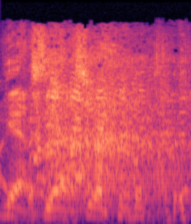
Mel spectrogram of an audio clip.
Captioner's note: audience laughing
